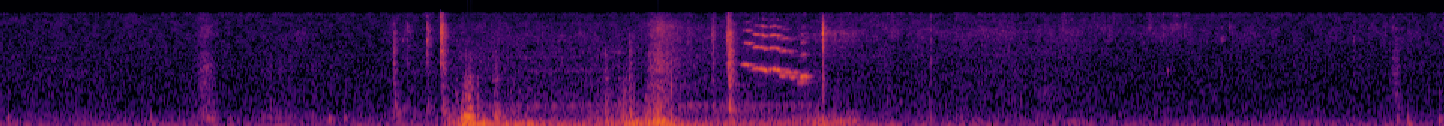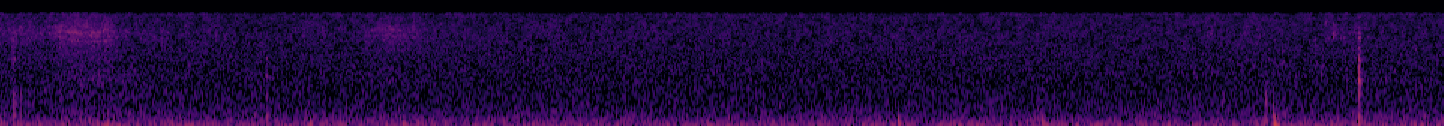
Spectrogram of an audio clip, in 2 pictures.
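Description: Tree branches snapping and breaking under wind and snow load, heard faintly as a few scattered sharp cracks. A louder low rumble lasts about two seconds, starting about two seconds in.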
